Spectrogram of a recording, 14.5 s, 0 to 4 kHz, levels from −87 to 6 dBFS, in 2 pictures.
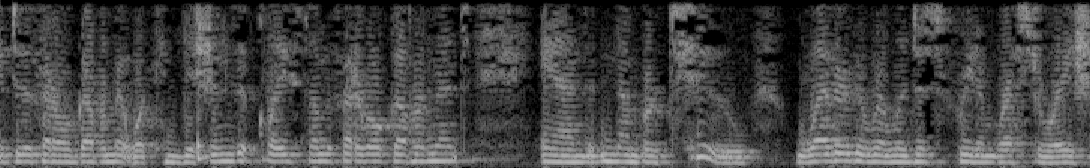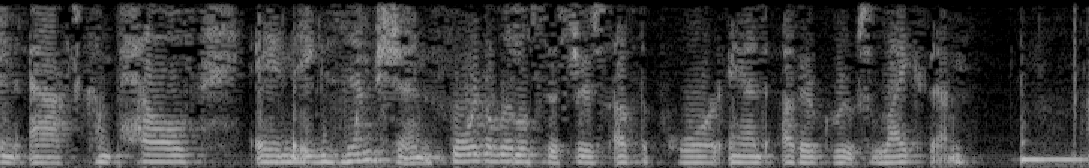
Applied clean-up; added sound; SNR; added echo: none; Water / Splash, splatter; 13 dB; none.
